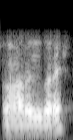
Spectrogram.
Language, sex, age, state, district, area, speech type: Assamese, male, 30-45, Assam, Kamrup Metropolitan, urban, conversation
